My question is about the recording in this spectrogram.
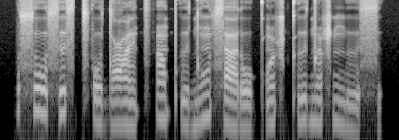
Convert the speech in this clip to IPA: s o˦˨ s ɨ˦ s t͡sʼ o˨ d ʕ ẽ˨ t͡sʼ ɐ̃˦ pʼ ɨ˨ d ũ˦ s a˨ ɾ o˨ kʼ õ˦ ʂ kʼ ɨ˦ d ɐ̃˦ ʂ ŋ ɨ˨ s

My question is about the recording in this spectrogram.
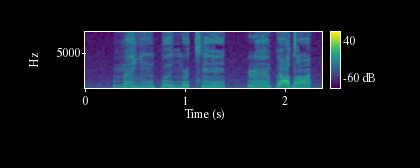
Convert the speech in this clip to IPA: m ɛ̃ ʎ ũː p ə ɪ̯ ŋ ə˞ t͡s ẽ | ɭ ɛ̃ː p e dˤ ɛ̃

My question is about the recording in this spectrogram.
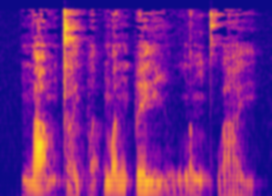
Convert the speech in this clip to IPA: n̪ aː˨ m t̪ ɐ˨˩ j p ɐ˧ t̚ m ɐ˨˧ n p e˥ j iː˨˩ w ŋ ɐ˧ ŋ kʷʰ aː˨˩ j

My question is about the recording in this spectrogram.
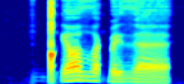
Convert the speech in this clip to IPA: ǃʼ ɪ ðˤ ɪ k͡p ɪ ð æ

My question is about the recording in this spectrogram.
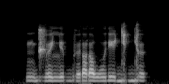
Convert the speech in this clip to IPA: n d͡ʒ ʏ lʲ ə b ʏ ɾ ʌ ɾ ʌ w u ɾʲ e ɟ i ɟ ʏ

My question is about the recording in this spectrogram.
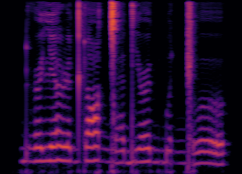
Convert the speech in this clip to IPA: ɖʱ ə˞ lʲ ɑ ɭ ə d ʈ ɑ ɡ͡ǀ æ d j ə˞ d b ə ɡ͡ǁ ʊː

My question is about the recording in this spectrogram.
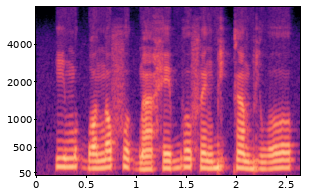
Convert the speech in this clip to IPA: i˧ m o˧ ɡ͡b ɔ˨ n ɔ˨˦ f o˦˨ ɡ͡b ã˨ h e˧ b o˦ f ɛ̃˧ ɡ͡b i˧ k ã˧ b i˨ w o˨˦

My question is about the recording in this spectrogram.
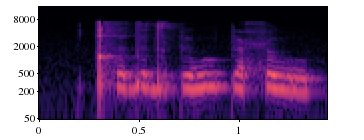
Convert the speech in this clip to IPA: ǃʰ ə d̪ ə d u p ʏ w u p ʏ ħ u

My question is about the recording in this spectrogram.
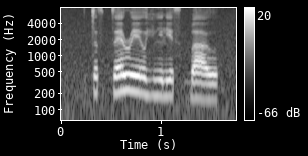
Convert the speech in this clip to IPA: t ə θ t̪ ɛ ɹ eː ʊ̯ vʲ ɛ̃ ɾʲ e θ ɡ͡b a ʊ̯

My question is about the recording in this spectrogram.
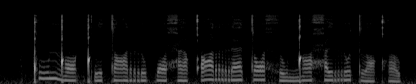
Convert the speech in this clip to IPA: ǃ u˦ ŋ͡ǃ ɒ˨ ǃʼ ɪ˨ t ɑ˨ r ʊ˨ p ɔ˨ ħ ɛ˨ qʼ ɑ˦ r æ˦ t ɔ˦ ħ u˨ ŋ͡ǃ ɑ˦ ħ ɪ˦ r ʊ˦ t l ɒ˨ qʰ u˨

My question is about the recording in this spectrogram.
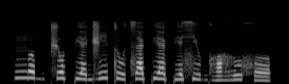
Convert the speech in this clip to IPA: ŋ ɤ˦˨ b t͡ʃ o˦ pʲ æ˨ d͡ʒ i˦ t u˨ t͡s æ˦ pʲ æ˦˨ pʲ æ˦ sʲ u˨ ɡʱ ɔ˨ ɦ u˦˨ x o˨

